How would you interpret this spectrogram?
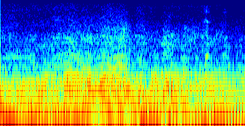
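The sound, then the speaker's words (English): A fire engine passes by, its heavy engine rumbling and revving loudly and steadily throughout, a dense low roar with no voices over it. “Fire engines.”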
